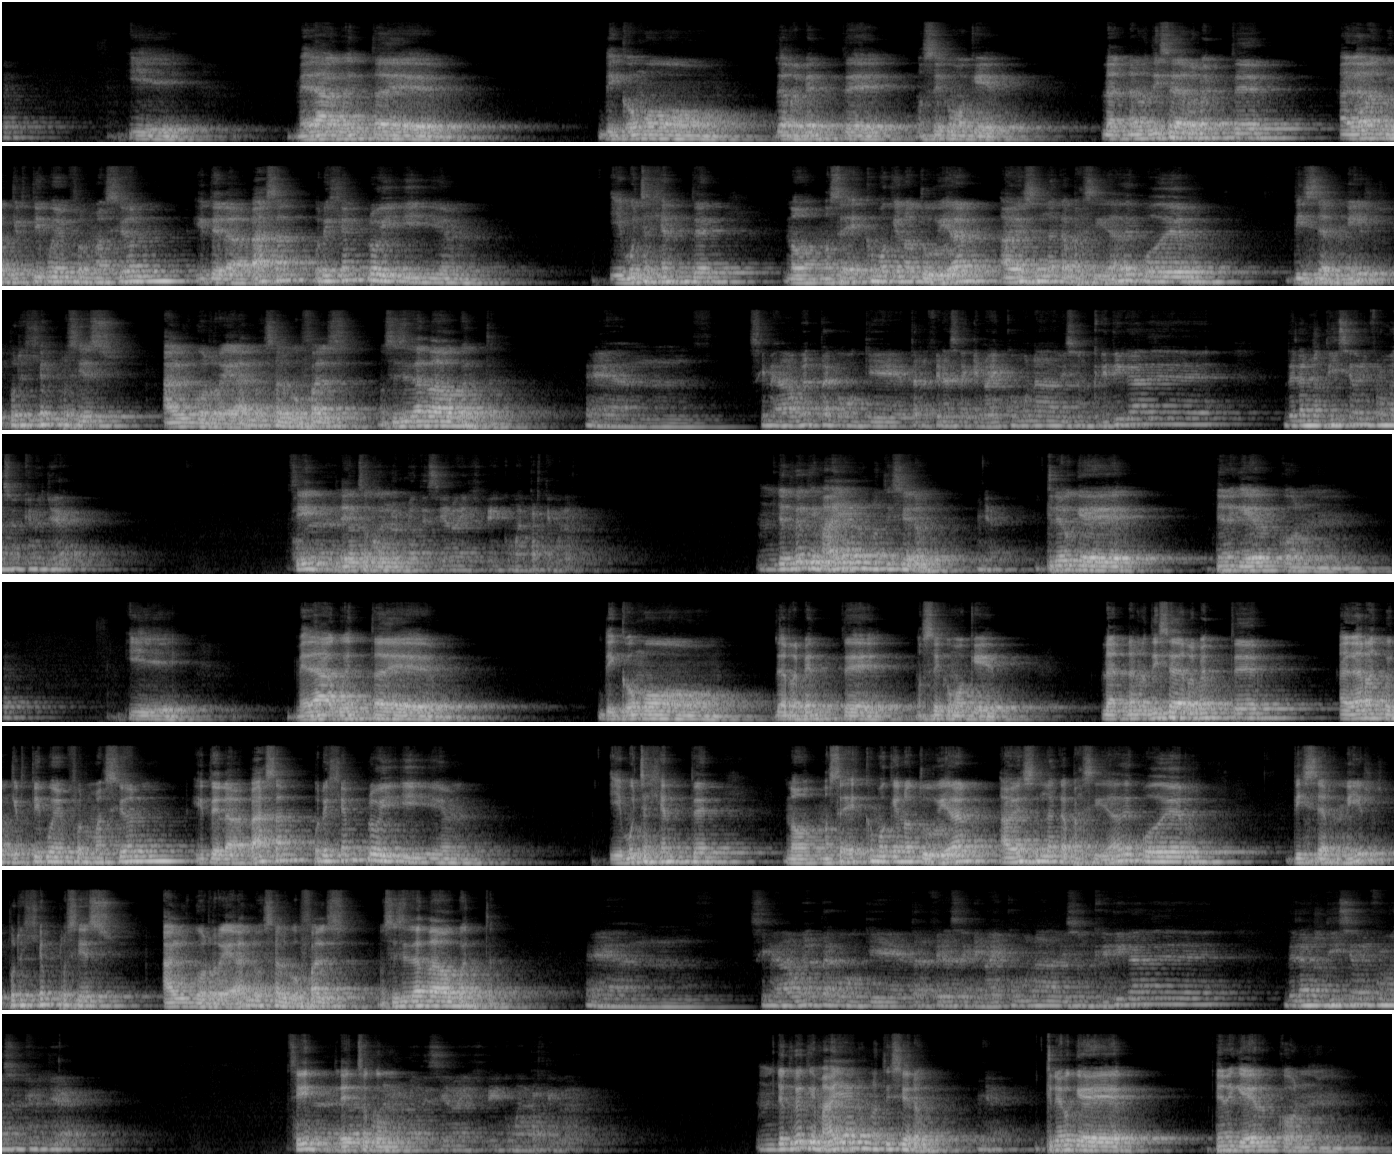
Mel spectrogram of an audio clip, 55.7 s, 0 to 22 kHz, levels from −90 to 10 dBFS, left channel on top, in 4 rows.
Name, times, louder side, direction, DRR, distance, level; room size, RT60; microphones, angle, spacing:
voice 1, 1.3-1.8 2.9-4.6 6.0-7.3 7.7-8.8 9.1-9.9 11.0-12.6 13.4-18.6 20.0-21.0 21.7-25.9 26.8-28.9 29.4-32.8 44.6-45.8 49.3-51.0 52.2-53.0 53.9-55.3, right 1 dB, 80° right, 2 dB, 0.5 m, -23 dB
voice 2, 33.7-34.7 35.3-40.0 40.6-42.5 44.6-47.5 51.5-51.7, left 1 dB, 50° left, -2 dB, 0.6 m, -32 dB
5.8 x 2.1 x 2.3 m, 1.4 s
head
